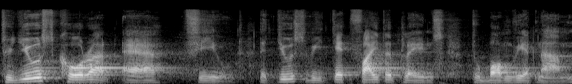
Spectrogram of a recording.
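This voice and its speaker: Background noise is noticeable as a man talks in a fairly low register. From Thailand. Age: 60s. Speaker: government policy advisor. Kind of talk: after-dinner talk. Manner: halting.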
